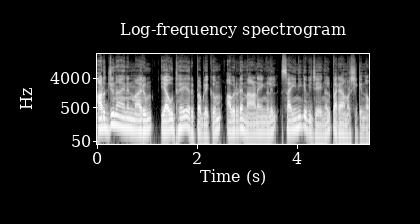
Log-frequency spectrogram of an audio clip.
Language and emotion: Malayalam, neutral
